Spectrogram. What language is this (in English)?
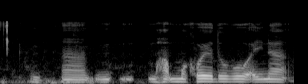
Manipuri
